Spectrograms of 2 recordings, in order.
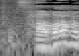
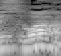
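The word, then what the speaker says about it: स्वाहा: 어 , " 스바하 " 라고 쓰여 있지만 , 이것 은 실제 " 스바하 " 가 아닙니다 . 원래 발음 은 " 수아하 " 맞죠 ? 네 , " 수아하 " 입니다 .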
